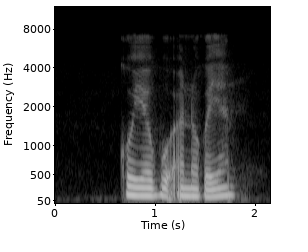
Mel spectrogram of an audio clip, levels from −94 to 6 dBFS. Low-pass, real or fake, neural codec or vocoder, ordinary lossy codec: 7.2 kHz; real; none; none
